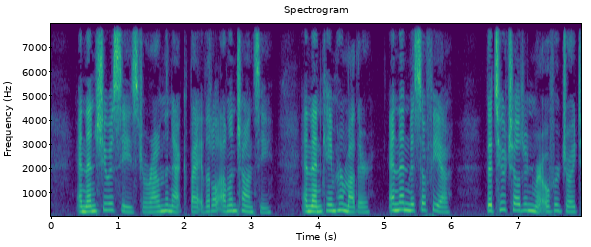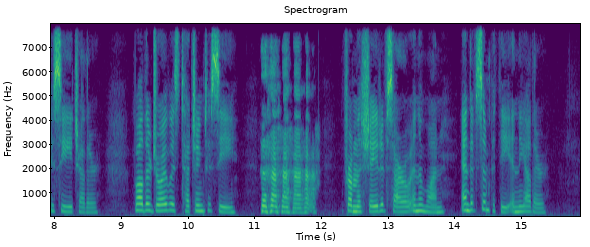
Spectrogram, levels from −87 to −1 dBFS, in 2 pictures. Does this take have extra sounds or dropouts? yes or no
yes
